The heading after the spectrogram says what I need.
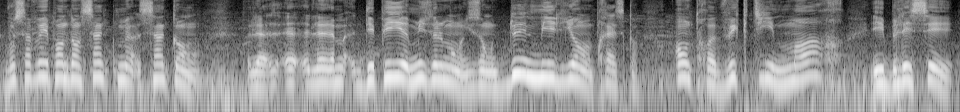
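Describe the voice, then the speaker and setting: A man from Tunisia speaking as a protester at an outdoor rally, earnest and halting, repeating words as he goes. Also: fairly high pitch, animated, a little hiss or hum. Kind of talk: street interview statement. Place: outdoors on a city street.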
